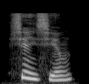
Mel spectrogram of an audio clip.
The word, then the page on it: 现行: xiàn xíng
